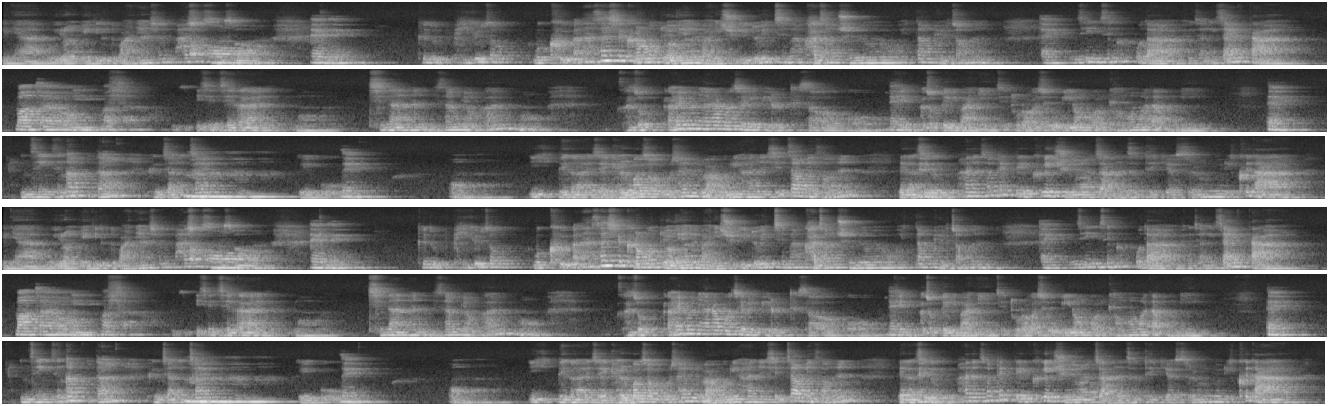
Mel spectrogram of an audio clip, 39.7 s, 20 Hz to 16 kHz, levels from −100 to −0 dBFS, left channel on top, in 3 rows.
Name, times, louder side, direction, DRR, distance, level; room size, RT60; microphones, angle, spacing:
voice 1, 0.0-3.6 4.2-5.0 5.3-10.4 10.7-12.9 13.9-14.5 15.2-16.5 16.9-19.0 19.4-25.3 26.7-28.6 29.5-30.0 31.0-39.4, equal, 65° right, -2 dB, 0.8 m, -27 dB
voice 2, 1.9-2.6 3.1-3.4 10.4-10.6 13.4-14.7 22.1-22.3 25.9-26.1 28.3-29.2 29.9-30.1 35.6-35.8, right 1 dB, 45° right, -4 dB, 0.4 m, -22 dB
4.4 x 2.1 x 2.5 m, 0.87 s
head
